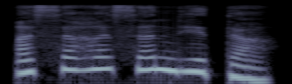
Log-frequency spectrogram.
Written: ಅಸಹಸಂಧಿತ

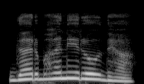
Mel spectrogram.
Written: ಗರ್ಭನಿರೋಧ

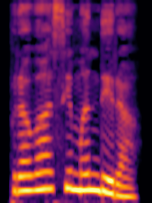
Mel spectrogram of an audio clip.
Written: ಪ್ರವಾಸಮಂದಿರ

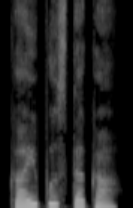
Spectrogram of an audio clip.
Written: ಕೈಪುಸ್ತಕ

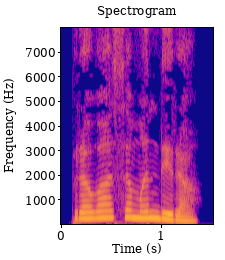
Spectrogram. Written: ಪ್ರವಾಸಮಂದಿರ

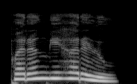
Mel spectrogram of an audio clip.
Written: ಪರಂಗಿಹರಳು

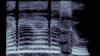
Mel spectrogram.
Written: ಅಟ್ಟೆಯಾಡಿಸು

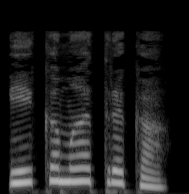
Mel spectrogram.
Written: ಏಕಮಾತ್ರಕ

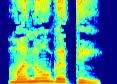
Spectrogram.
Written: ಮನೋಗತ

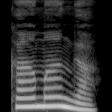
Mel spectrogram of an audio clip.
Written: ಖಮಂಗ

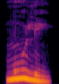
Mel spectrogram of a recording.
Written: ಮೂಲಿ

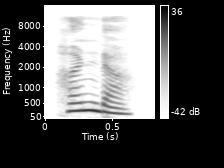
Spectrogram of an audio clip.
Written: ಹಂಡ

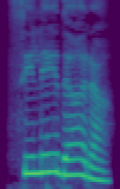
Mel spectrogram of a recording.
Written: ಸಿಲೆದಾರ

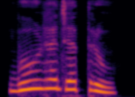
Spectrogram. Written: ಗೂಢಜತ್ರು

